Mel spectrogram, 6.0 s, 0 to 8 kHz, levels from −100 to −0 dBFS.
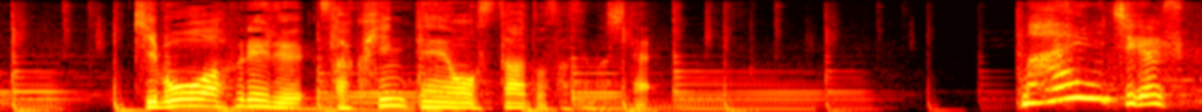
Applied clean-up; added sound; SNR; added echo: none; none; none; none.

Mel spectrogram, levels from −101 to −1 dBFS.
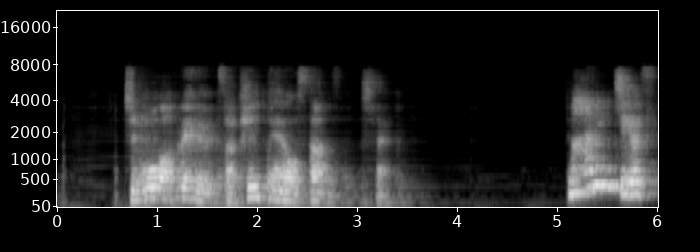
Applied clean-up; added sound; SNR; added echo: neural mask model DeepFilterNet 3.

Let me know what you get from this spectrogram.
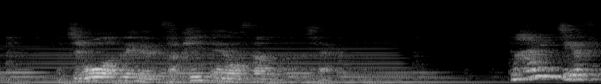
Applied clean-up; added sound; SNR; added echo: none; Bowed string instrument; 15 dB; reverberation time 0.7 s.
